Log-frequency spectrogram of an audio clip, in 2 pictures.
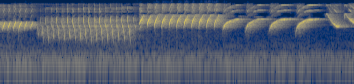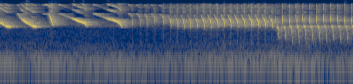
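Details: Canary singing a long rolling song meant to prompt a quiet canary to sing: fast buzzy trills alternate with series of rising swept whistles and descending slurred notes, ending in another rapid trill.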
